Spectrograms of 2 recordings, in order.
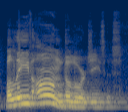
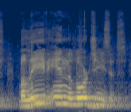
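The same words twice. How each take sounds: First: "on" hit as the key word, rest level; stress on ON. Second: "Lord" lifted and leaned on, "in" unstressed; weight the word "Lord" in "Believe in the Lord Jesus"; stress on Lord. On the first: Preacher stressing the believe "on" wording, on emphasized. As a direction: lean on the preposition "on". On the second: Preacher quoting scripture to the congregation, Lord stressed. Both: Shown as a demonstration. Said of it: "This is almost always the emphasis".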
